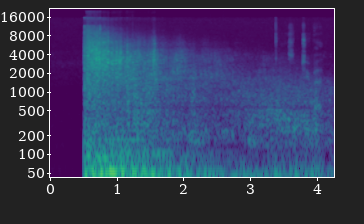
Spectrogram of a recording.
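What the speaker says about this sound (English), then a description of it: "This is the bomb explosion." A loud video game bomb explosion bursts in abruptly after a moment of silence, then rolls on as a long, dense rumbling roar that decays only slowly without fully fading.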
